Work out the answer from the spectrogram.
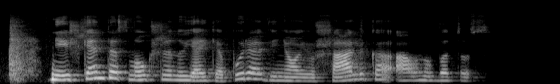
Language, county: Lithuanian, Vilnius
